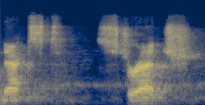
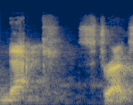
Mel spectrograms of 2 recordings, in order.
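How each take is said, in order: First: The t in next is clearly pronounced. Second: The t in next is dropped completely. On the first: The speaker calls it right. "I always like to enunciate the word next" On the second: The speaker calls it wrong. "if I don't, it sounds like neck stretch"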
